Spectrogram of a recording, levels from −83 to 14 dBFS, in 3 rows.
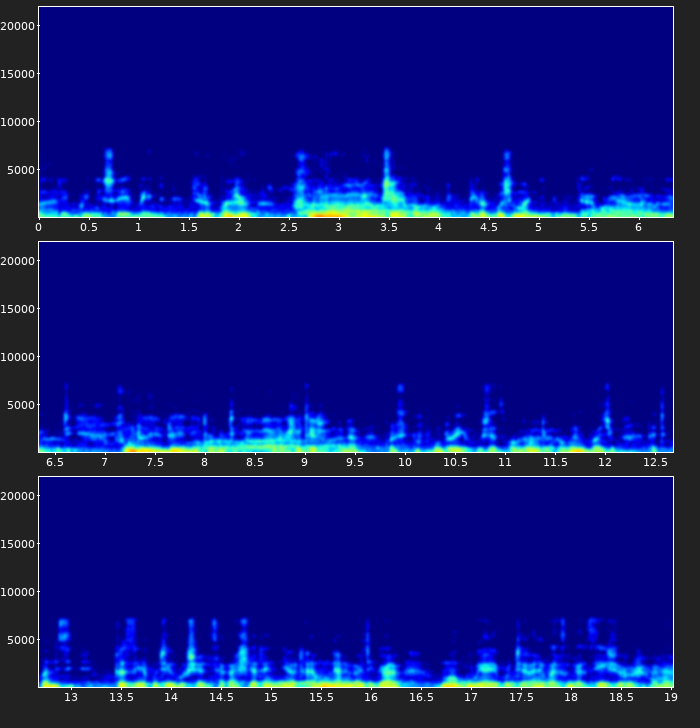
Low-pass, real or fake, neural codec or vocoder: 7.2 kHz; fake; codec, 16 kHz, 2 kbps, FunCodec, trained on LibriTTS, 25 frames a second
